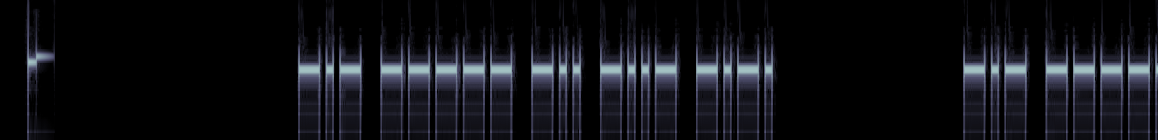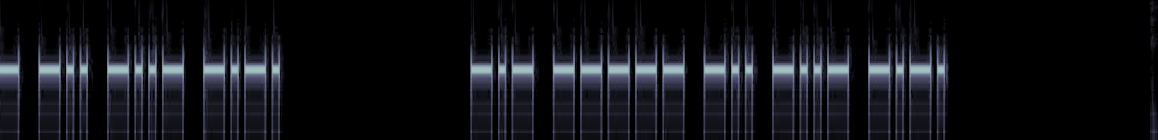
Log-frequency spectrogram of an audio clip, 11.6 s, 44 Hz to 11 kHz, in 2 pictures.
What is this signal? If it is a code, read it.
Morse code, heard as a keyed tone, about 34 wpm, 700 Hz. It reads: K0DXC K0DXC K0DXC
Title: Call Signs Repeated 2x - 35wpm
